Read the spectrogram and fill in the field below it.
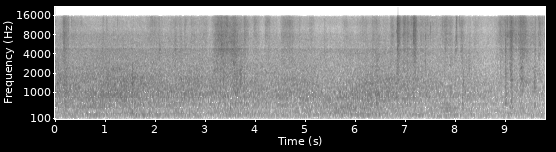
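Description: A plastic tarp rustles as it is lifted and folded back.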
